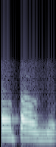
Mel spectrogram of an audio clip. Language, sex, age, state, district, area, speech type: Malayalam, female, 18-30, Kerala, Ernakulam, rural, conversation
